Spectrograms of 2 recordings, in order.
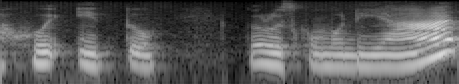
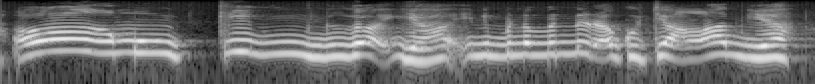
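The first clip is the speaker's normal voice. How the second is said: doubtful fear; 6 semitones higher, 6 dB louder than usual. Acted. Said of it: "dia mulai ada rasa takut".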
